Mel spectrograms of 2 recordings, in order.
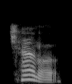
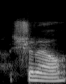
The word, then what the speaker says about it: Chanel: And we have uh channel. Sorry if I'm getting your name wrong. That's okay. It's uh Chanel.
